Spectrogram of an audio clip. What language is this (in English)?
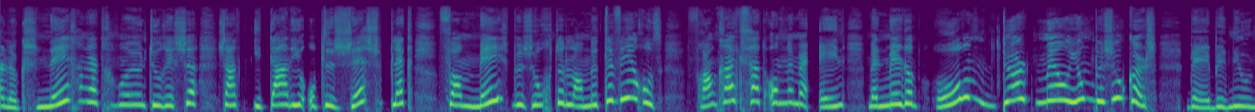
Dutch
